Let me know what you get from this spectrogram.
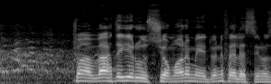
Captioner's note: laughter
